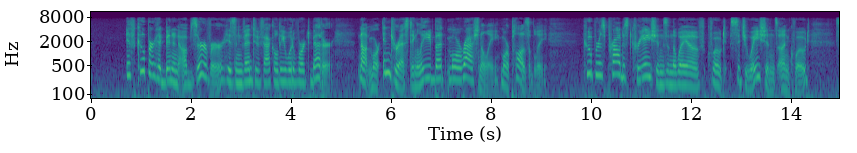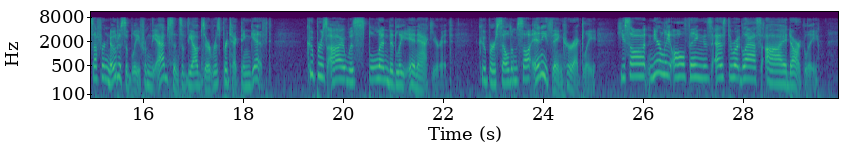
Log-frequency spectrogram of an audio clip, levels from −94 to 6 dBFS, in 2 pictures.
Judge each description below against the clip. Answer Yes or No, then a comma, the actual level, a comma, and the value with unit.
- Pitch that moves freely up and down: Yes, wide, 5.7 semitones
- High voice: Yes, high, 230 Hz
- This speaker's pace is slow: Yes, slow, 120 wpm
